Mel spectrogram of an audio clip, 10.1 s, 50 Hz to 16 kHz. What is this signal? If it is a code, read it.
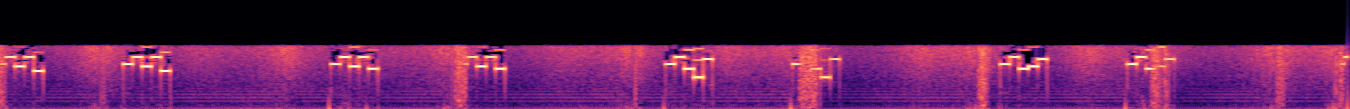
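Five-tone selective call (ZVEI), heard as quick runs of five tones, tones of about 70 ms. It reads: 88775 88776 88620 88670
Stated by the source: Received on SDR as ZVEI five-tone selective call.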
